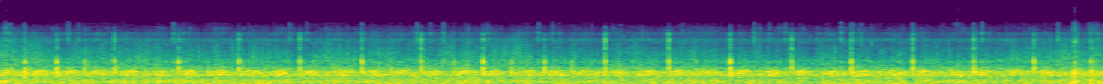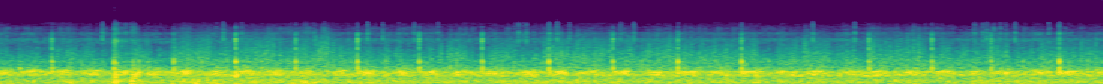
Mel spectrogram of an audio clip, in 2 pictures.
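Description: Bicycle tyres roll steadily on asphalt.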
